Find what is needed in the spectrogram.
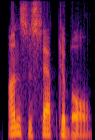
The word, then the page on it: Unsusceptible: American English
